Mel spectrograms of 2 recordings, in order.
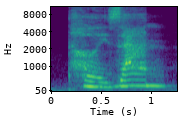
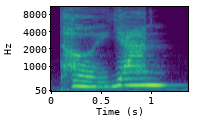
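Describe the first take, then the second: First: The second word begins with a z sound. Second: The second word begins with a y sound. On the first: This is the northern pronunciation. "while in the North, these two sounds are pronounced as z" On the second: This is the southern pronunciation. "She pronounces words starting with D and G I the southern way"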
